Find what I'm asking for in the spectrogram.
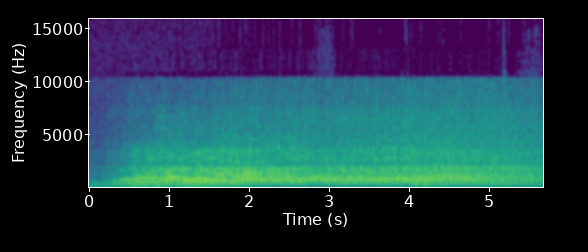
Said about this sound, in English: The troops cheering for Joe Biden there upon his arrival in Europe and his promise to tell Putin what it is he wants him to know, whatever that may be.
